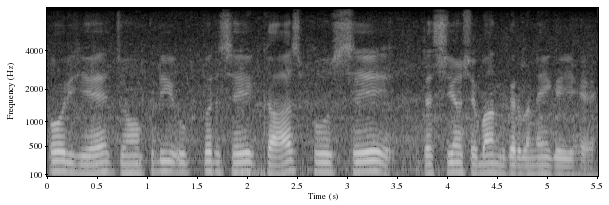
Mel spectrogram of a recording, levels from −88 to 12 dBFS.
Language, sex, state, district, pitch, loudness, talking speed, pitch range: Hindi, male, Rajasthan, Bikaner, 125 Hz, -18 LUFS, 150 wpm, 115-130 Hz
